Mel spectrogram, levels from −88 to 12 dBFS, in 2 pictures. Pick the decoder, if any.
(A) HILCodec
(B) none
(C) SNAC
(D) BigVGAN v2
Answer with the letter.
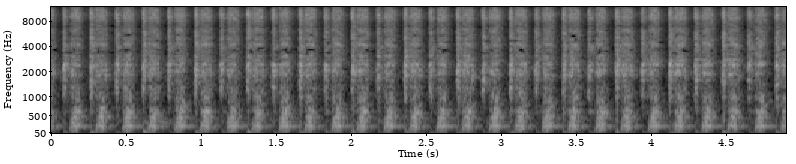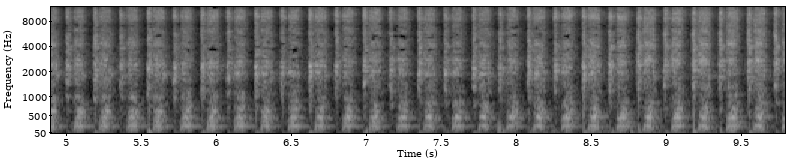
B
